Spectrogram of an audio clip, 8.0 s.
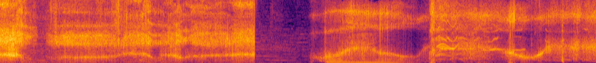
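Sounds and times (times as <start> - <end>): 
Walking Dead zombie groans sound effect: 0.0 - 3.4, 4.2 - 7.9.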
